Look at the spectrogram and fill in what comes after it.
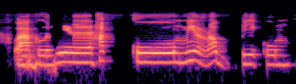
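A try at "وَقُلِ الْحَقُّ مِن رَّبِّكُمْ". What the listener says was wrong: Bagus kunya, tapi jangan dipanjangin ya. Wa kulil haqqu mir rabbikum. Jangan ku, tapi haqqu mir rabbikum.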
